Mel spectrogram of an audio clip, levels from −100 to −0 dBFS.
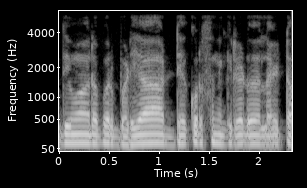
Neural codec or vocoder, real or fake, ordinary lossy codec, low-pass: vocoder, 44.1 kHz, 128 mel bands every 256 samples, BigVGAN v2; fake; none; 5.4 kHz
